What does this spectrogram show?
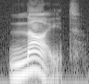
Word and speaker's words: night: So here this word night has two silent letters which are G and H. Two silent letters. G and H. So we we don't say them. We only write them here but we don't say them. We say night.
